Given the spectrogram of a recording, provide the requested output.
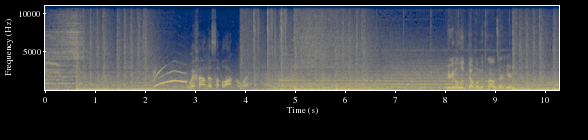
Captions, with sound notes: (police siren) - We found this a block away. - You're going to look dumb when the clowns are here.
